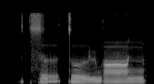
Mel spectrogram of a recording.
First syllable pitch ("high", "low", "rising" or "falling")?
low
